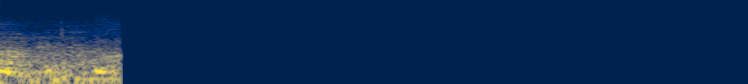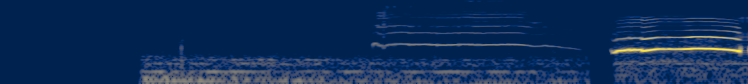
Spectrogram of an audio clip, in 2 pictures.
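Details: Cat in a funny pet compilation giving two drawn-out harmonic meows near the end, the first falling in pitch and the second rising then falling, after a long silence and a low rumbling hum.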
